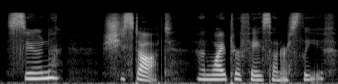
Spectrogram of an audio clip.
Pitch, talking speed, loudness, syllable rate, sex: 235 Hz, 175 wpm, -19 LUFS, 4.5 syllables/s, female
